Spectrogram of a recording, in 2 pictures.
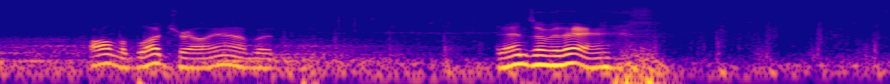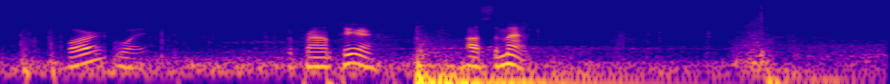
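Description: Footsteps crunch on debris.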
